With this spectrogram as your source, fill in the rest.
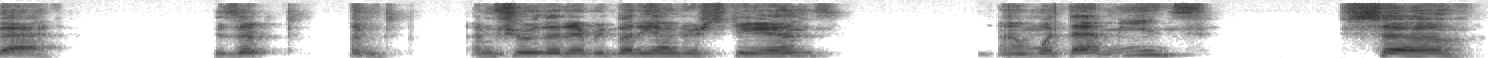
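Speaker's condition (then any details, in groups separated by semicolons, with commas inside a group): Cerebral palsy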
